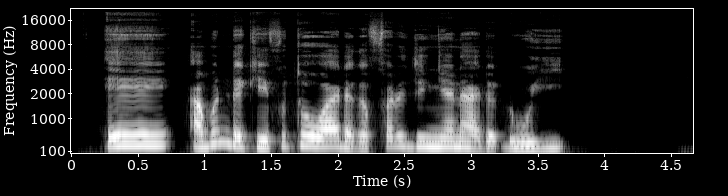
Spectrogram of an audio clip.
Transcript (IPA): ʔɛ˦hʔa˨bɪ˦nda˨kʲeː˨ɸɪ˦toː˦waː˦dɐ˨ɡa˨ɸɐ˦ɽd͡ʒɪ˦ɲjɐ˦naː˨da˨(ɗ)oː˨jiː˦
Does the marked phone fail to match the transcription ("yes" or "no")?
no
